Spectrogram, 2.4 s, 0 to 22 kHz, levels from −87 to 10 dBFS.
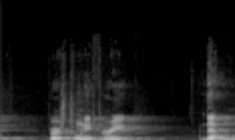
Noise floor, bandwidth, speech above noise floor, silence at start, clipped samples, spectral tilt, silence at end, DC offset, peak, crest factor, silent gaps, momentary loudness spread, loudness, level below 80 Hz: -58 dBFS; 14 kHz; 34 dB; 0 s; under 0.1%; -6 dB/octave; 0 s; under 0.1%; -4 dBFS; 22 dB; none; 19 LU; -25 LUFS; -66 dBFS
